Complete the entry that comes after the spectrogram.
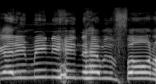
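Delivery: high, loud whine of defence; mimicked protesting yell. Girlfriend defends hitting boyfriend, mimicked high protest. Woman's protest in acted quarrel.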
